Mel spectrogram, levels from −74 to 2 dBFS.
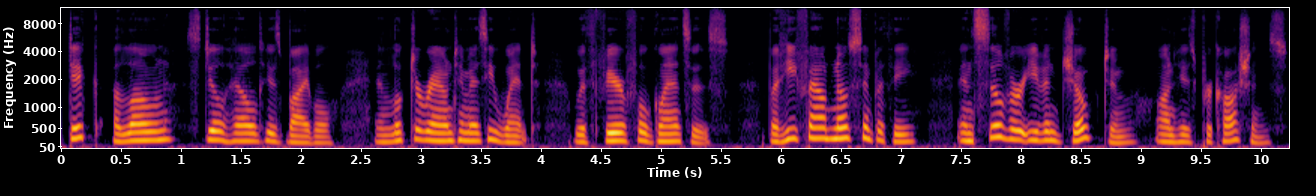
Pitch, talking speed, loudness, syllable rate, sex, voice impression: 190 Hz, 170 wpm, -17 LUFS, 4.9 syllables/s, female, feminine, middle-aged, tensed, powerful, hard, intellectual, calm, friendly, reassuring, elegant, lively, kind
